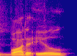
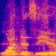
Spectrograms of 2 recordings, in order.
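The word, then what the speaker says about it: Bois des Îles: Bois de Ile. So, whenever you have an S before a vowel, you can pronounce the S when it's before right. A consonant.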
